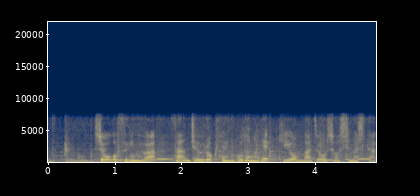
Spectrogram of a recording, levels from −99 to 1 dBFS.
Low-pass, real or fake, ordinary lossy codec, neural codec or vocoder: 7.2 kHz; fake; Opus, 24 kbps; codec, 16 kHz, 4 kbps, FreqCodec, smaller model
